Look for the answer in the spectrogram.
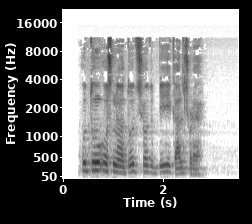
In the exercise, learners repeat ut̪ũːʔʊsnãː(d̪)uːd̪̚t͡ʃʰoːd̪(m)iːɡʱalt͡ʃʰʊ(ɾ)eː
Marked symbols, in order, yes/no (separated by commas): yes, no, no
